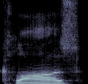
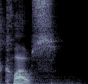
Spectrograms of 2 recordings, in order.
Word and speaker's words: Klaus: we can and yes are you sure it's not pronounced claws it's klaus i know i saw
